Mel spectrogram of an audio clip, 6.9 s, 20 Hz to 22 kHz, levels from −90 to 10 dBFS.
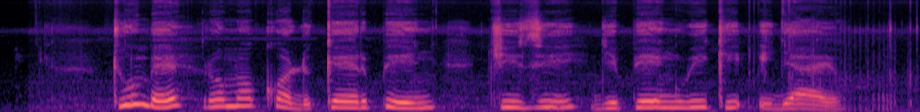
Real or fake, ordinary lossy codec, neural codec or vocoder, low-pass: fake; none; vocoder, 44.1 kHz, 128 mel bands every 512 samples, BigVGAN v2; none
